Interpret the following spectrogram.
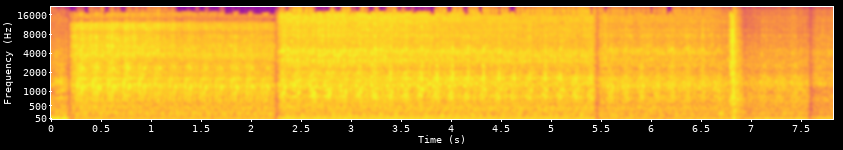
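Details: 1996 Ford F-350 crew cab 4x4 diesel, five-speed manual, restarted after refuelling, bleeding air and fitting new batteries: a steady, even diesel clatter with no misses or knocks; normal idle.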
